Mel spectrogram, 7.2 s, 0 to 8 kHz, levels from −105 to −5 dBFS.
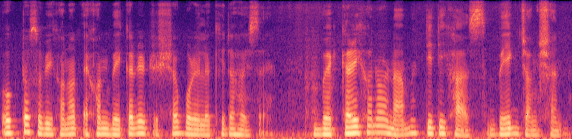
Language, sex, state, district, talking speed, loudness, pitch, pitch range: Assamese, male, Assam, Kamrup Metropolitan, 110 wpm, -18 LUFS, 115 Hz, 105-130 Hz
